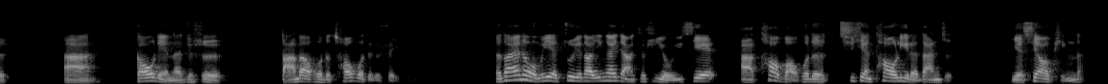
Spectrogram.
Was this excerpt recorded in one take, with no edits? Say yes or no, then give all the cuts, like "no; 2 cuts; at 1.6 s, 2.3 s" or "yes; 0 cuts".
no; 2 cuts; at 4.6 s, 7.3 s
